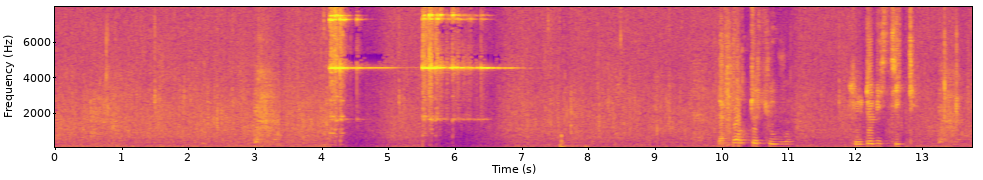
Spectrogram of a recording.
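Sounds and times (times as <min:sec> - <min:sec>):
steady hiss like rain: 0:00.0 - 0:05.5, 0:06.1 - 0:13.7
doorbell chime: 0:04.1 - 0:07.2
speech: 0:10.2 - 0:11.2, 0:12.0 - 0:12.9.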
